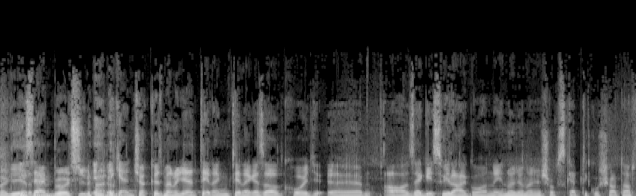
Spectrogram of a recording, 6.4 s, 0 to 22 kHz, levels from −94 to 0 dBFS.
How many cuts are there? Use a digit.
2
